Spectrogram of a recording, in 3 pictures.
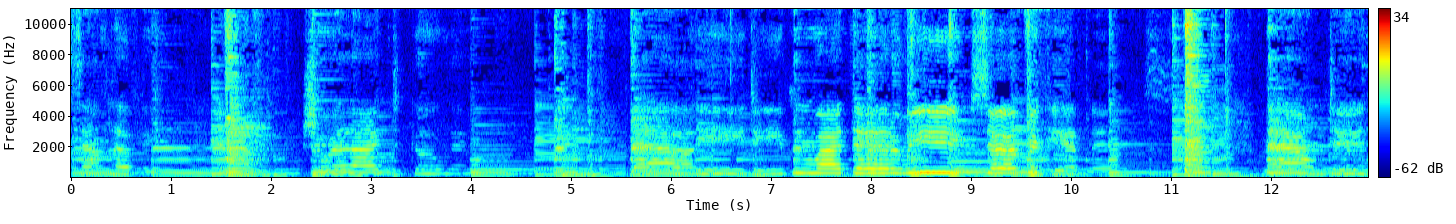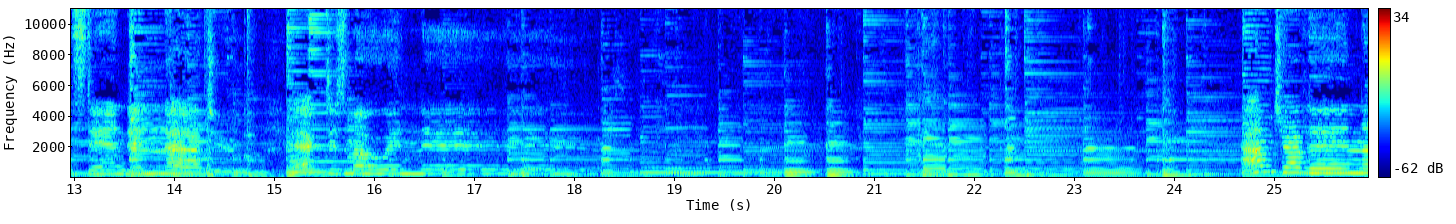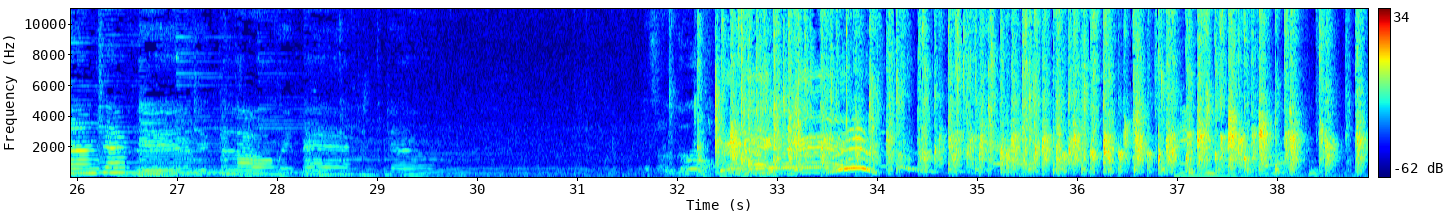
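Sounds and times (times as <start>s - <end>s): acoustic guitar playing blues: 0.0s - 31.6s, 36.3s - 38.9s.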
